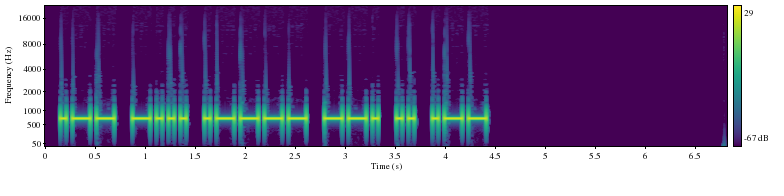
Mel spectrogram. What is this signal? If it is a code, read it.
Morse code, heard as a keyed tone, about 20 wpm, 700 Hz. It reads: WB1GIW
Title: USA Call Signs - 6 Characters - Repeated 3x - 20wpm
